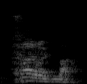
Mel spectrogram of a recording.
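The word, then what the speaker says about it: χάραγμα: pronounce it. Kharagma.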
